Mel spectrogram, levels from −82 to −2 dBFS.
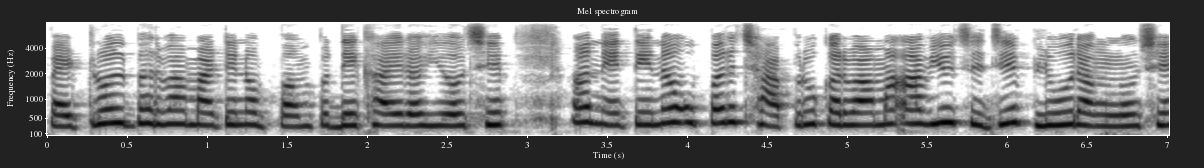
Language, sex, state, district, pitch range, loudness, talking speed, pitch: Gujarati, female, Gujarat, Valsad, 310-365 Hz, -11 LUFS, 155 wpm, 330 Hz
